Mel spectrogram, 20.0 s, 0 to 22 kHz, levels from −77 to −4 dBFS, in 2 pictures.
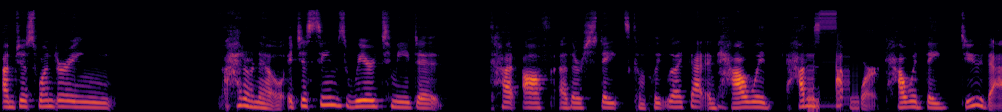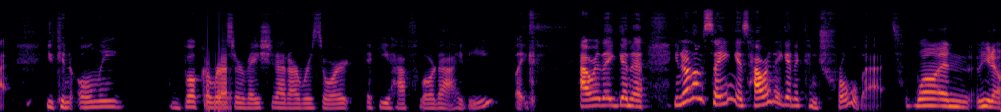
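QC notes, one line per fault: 8.09–8.60 s and 12.08–12.35 s, Bluetooth stutter: after "and how would how" and "you can only book", lost packets make the receiver replay its last tiny slice, a machine-gun buzz (runs up to about 150 ms), then resuming ahead. Spectrogram shows repeated identical vertical stripes; waveform shows tiled copies.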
